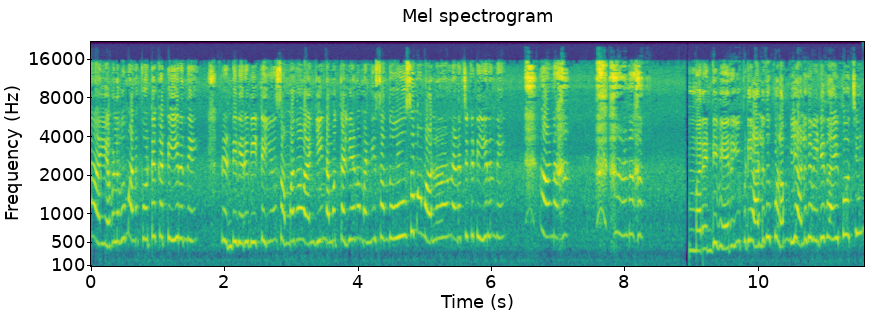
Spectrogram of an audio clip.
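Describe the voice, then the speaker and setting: A woman's voice: very high-pitched, a little fast. A woman voicing a heartbroken young woman in a cartoon, crying and pleading for her lost love. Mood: weeping. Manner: tearful, pleading and sobbing. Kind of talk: cartoon voice acting. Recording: loud background noise.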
